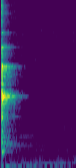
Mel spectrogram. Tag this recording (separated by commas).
Musical instrument, Bowed string instrument, Music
